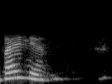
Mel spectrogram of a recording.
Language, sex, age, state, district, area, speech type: Kashmiri, female, 60+, Jammu and Kashmir, Baramulla, rural, conversation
